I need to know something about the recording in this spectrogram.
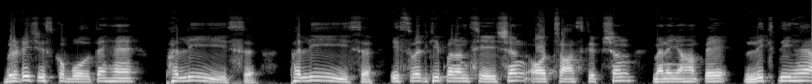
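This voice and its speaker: Slow, deep-toned man teaching pronunciation. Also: warm tone. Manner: slow, careful, spells words out and over-articulates English examples. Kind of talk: YouTube pronunciation lesson.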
